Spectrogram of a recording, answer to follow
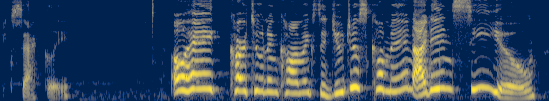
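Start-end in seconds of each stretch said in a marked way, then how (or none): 1.7-5.4 high, loud, delighted hello; surprised greeting. Real, not acted. Streamer greeting someone just come into chat, high surprised hello. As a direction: call out brightly to a late arrival.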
